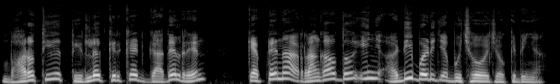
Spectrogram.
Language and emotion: Santali, disgusted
